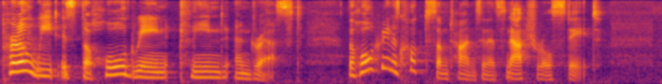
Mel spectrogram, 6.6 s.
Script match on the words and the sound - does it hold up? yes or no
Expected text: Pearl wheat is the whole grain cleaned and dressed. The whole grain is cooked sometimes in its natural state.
yes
